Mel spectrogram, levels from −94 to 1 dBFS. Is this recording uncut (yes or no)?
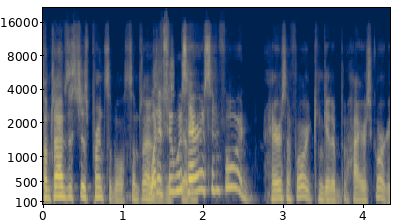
no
